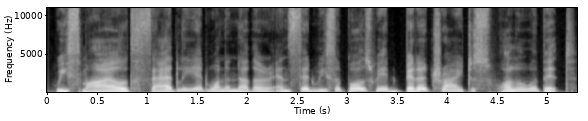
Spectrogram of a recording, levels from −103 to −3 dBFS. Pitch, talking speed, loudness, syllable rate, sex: 210 Hz, 205 wpm, -16 LUFS, 5.2 syllables/s, female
